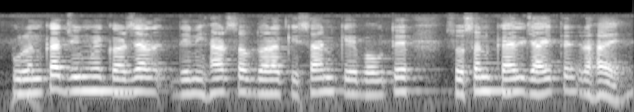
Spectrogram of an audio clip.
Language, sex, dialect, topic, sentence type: Magahi, male, Western, agriculture, statement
